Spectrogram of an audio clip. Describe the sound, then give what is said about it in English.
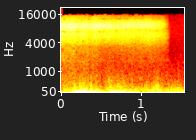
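A voice imitates air escaping a balloon with one steady hiss lasting over a second before cutting off abruptly, with faint low rumbles underneath. “Let all the air out of the balloon.”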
